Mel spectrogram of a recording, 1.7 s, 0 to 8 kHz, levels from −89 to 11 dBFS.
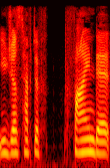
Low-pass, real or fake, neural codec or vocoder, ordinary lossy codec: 7.2 kHz; real; none; MP3, 48 kbps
